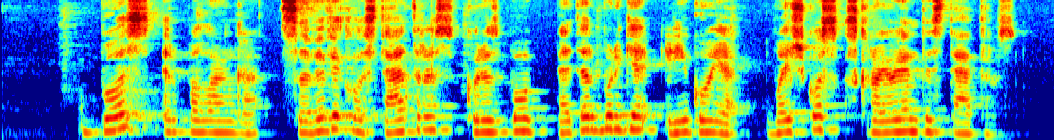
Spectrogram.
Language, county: Lithuanian, Marijampolė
